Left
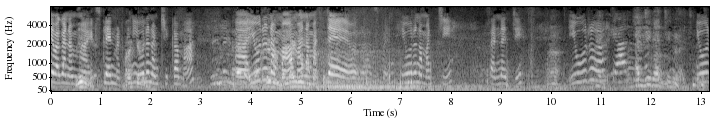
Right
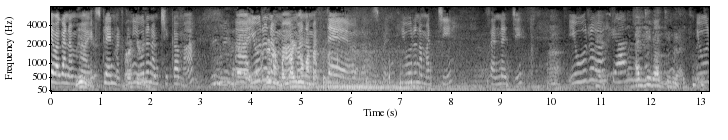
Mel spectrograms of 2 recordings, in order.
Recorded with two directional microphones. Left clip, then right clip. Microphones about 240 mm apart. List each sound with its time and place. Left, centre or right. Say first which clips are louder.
0.0 s a woman's voice: right 1 dB; centre
10.4 s a woman's voice: left 1 dB; centre
11.7 s a woman's voice: right 8 dB; right
12.9 s a woman's voice: left 7 dB; centre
